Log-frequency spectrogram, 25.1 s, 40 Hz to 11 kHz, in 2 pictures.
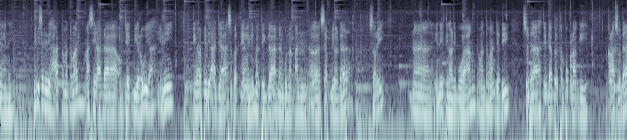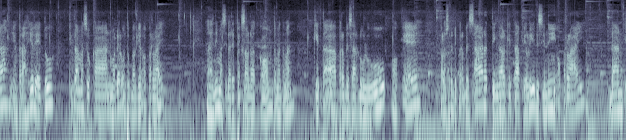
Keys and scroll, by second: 2.4 ctrl+z, 5.0 ctrl+z, 7.2 ctrl+z, 11.1 v, 11.7 z, 13.0 v.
